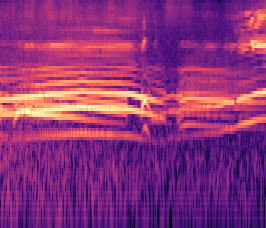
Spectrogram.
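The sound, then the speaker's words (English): Wedge-tailed shearwaters wailing in a duet on the ground, throats puffed: eerie, drawn-out moaning cries with slowly wavering pitch, nearly continuous with a couple of brief dips, loud and alone. “wedge-tailed shearwaters sit facing one another on the ground and puff up their throats to perform long duets of eerie wailing”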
